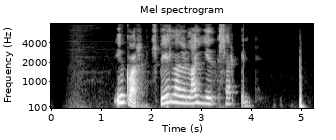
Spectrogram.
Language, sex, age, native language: Icelandic, female, 60-69, Icelandic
